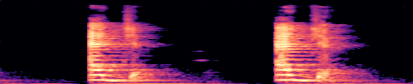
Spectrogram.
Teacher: I totally close the middle part of the tongue against the middle part of the upper palate. · So the tip of the tongue is, it's tightened against the lower gum, and I rise up the middle part of the tongue and I strike the upper palate. And I say aj.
